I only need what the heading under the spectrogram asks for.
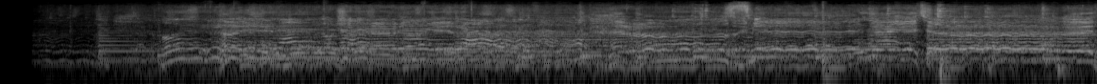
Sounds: music, a capella

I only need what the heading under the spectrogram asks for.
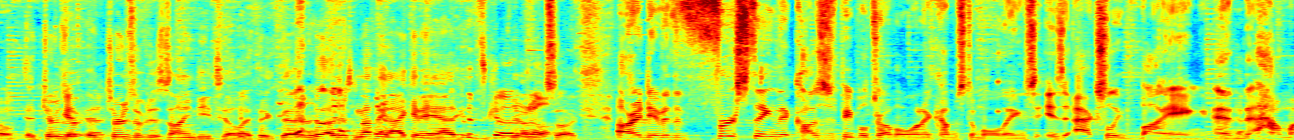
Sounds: music, speech

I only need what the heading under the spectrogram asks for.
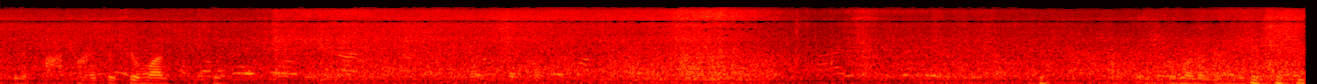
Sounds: speech

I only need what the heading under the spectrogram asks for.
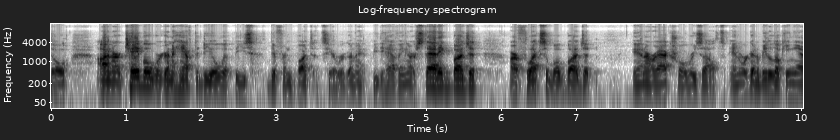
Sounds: speech

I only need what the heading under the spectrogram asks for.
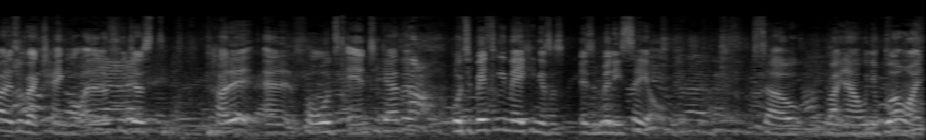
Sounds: speech

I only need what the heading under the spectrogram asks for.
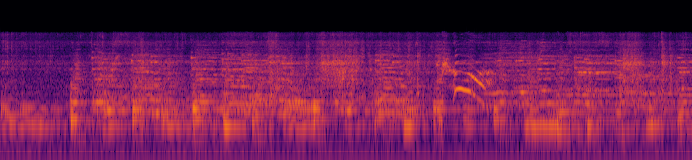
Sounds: vehicle, music, bicycle

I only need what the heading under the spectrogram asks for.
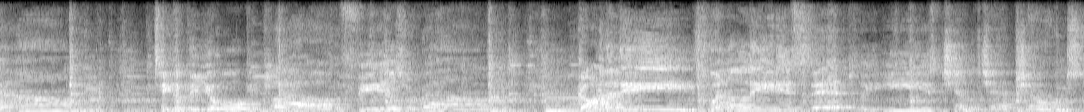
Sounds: guitar, music, musical instrument, acoustic guitar, plucked string instrument, strum

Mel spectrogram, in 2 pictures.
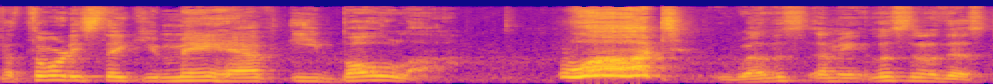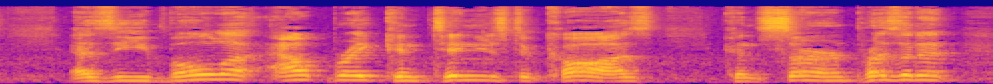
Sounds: speech

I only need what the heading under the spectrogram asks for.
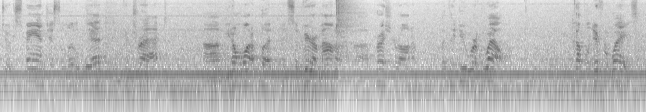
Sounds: speech

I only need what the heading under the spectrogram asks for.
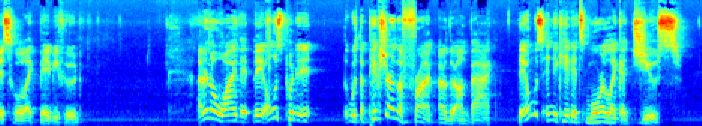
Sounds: inside a small room, speech

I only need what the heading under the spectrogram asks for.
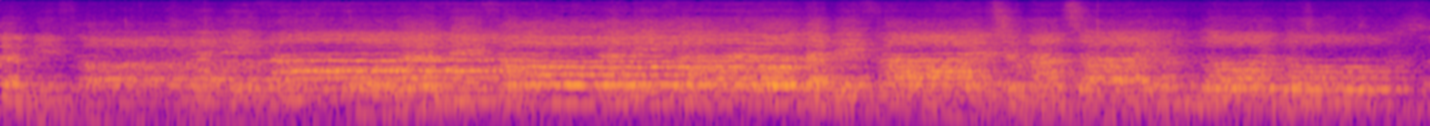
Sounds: choir, singing choir

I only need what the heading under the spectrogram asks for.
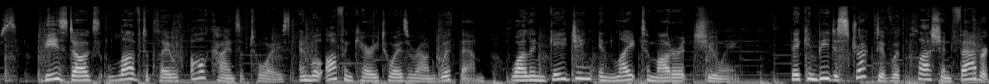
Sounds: speech, music

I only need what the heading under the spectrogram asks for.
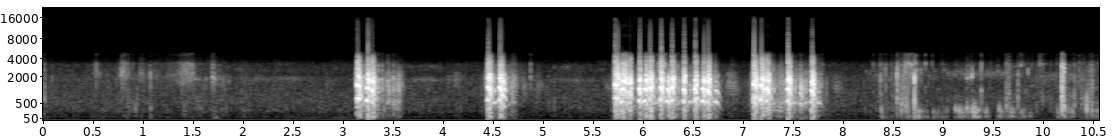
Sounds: turkey gobbling

